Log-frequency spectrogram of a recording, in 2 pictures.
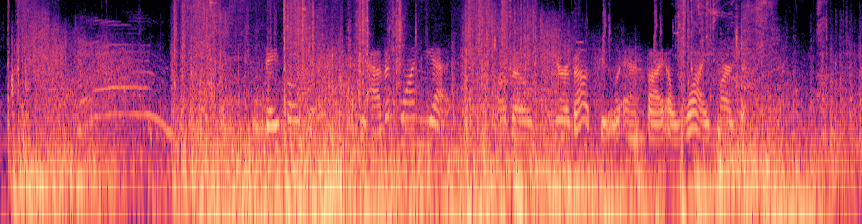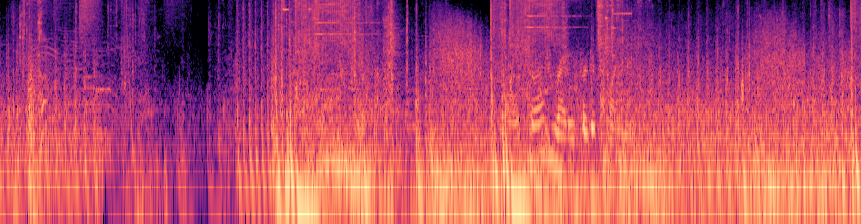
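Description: A man talks through a microphone.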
